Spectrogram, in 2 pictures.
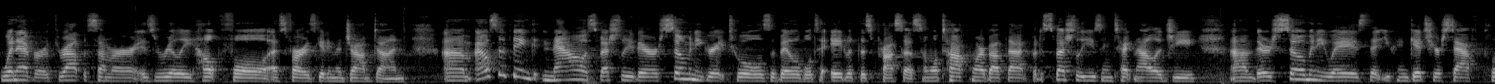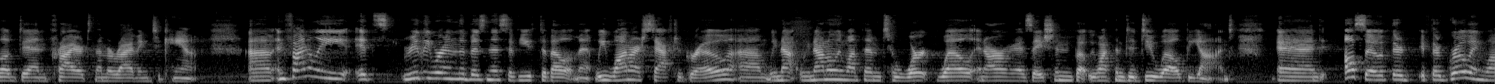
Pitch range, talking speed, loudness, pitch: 165-200 Hz, 220 wpm, -26 LUFS, 180 Hz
